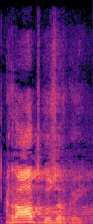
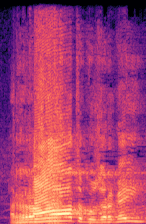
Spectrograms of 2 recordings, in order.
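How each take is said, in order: First: Said in the usual way. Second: Slow, loud and high-pitched रात गुजर गई, with a lifted रात; preached line. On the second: Shown as a demonstration. (रात गुजर गई धीमे, ऊँचे और ज़ोर से खींचकर)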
